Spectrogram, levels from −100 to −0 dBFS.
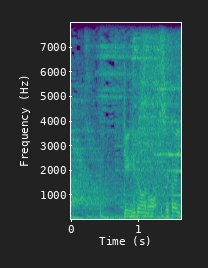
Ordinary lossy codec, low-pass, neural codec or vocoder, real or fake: none; none; none; real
